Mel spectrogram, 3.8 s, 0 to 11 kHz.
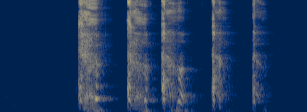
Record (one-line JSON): {"three_cough_length": "3.8 s", "three_cough_amplitude": 15533, "three_cough_signal_mean_std_ratio": 0.4, "survey_phase": "beta (2021-08-13 to 2022-03-07)", "age": "18-44", "gender": "Female", "wearing_mask": "No", "symptom_cough_any": true, "symptom_runny_or_blocked_nose": true, "symptom_sore_throat": true, "symptom_fatigue": true, "symptom_headache": true, "symptom_other": true, "symptom_onset": "4 days", "smoker_status": "Never smoked", "respiratory_condition_asthma": false, "respiratory_condition_other": false, "recruitment_source": "Test and Trace", "submission_delay": "1 day", "covid_test_result": "Positive", "covid_test_method": "RT-qPCR", "covid_ct_value": 21.4, "covid_ct_gene": "ORF1ab gene", "covid_ct_mean": 22.2, "covid_viral_load": "53000 copies/ml", "covid_viral_load_category": "Low viral load (10K-1M copies/ml)"}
